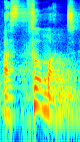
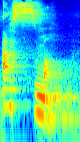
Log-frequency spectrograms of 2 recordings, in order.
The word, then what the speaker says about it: asthma: Asthma, le PH est silencieux. It's not asthma. It's asthma. It's pronounced asthma. The TH is absent.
